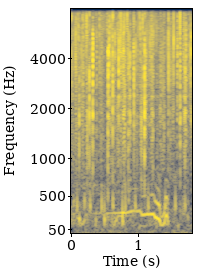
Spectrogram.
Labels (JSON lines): {"label": "biophony, cascading saw", "recorder": "SoundTrap 600 or HydroMoth"}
